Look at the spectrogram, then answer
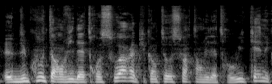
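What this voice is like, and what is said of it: Regional French accent. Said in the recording (French): “c'est mon accent ça”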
